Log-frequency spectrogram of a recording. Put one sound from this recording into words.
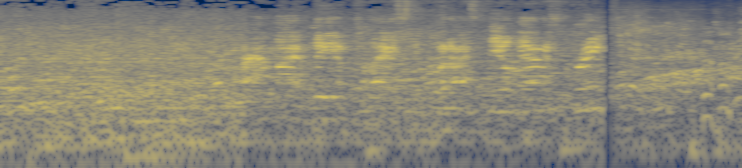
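A man speaks through a loudspeaker with animation.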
